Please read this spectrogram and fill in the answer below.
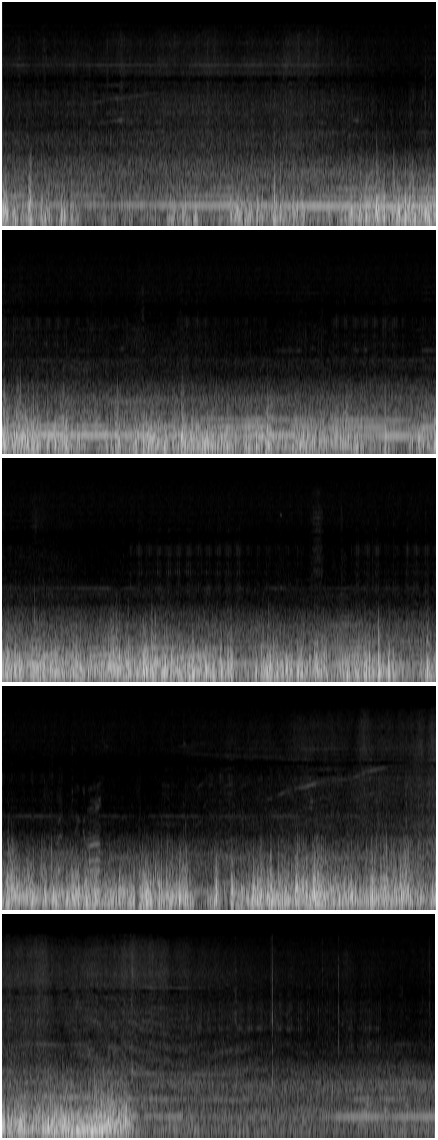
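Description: Radio-controlled model airplane's motor and propeller running as it taxis and takes off, under heavy wind buffeting on the microphone. The level drops shortly before the end.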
